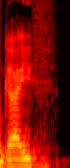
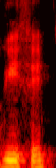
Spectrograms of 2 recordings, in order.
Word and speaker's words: Guise: Efectivamente, algunos lo dicen Gais. La pronunciación, ¿no? Sí. Nosotros en el Perú ya lo hemos castellanizado y lo llamamos Guise.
